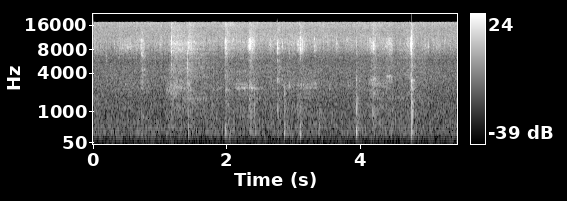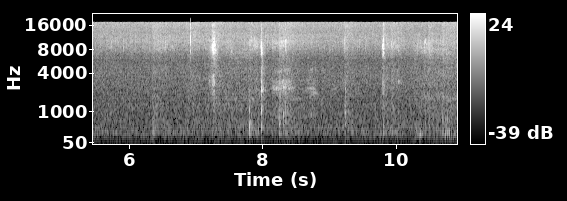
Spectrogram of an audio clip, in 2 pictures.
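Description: Puzzle pieces tapping and knocking against an inset puzzle board as a toddler handles and fits them in, a dozen or so short, irregular clicks.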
